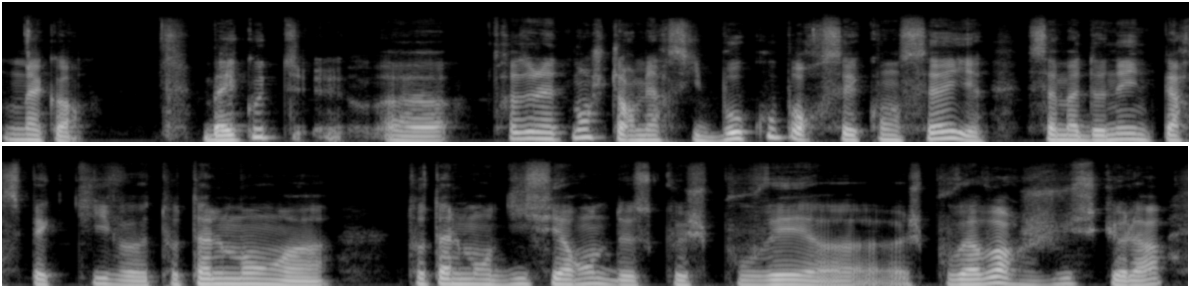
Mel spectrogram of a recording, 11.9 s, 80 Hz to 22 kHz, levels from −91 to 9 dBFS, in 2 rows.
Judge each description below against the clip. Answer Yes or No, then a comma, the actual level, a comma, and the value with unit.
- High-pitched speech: No, medium, 140 Hz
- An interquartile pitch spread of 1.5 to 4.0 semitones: Yes, average, 3.3 semitones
